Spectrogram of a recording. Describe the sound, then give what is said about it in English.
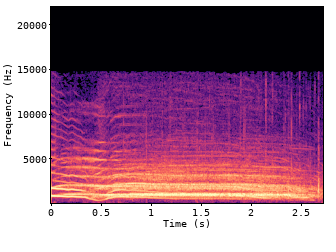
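A crowd trying to out-cheer another group erupts in sustained cheering and high-pitched whoops, loud and steady for about three seconds with voices swooping up and down before tapering slightly at the end. “And we're going to out-cheer them. You up for that?”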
